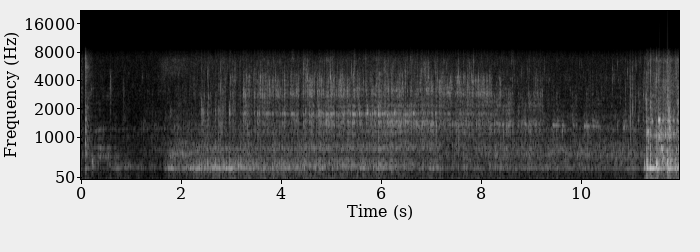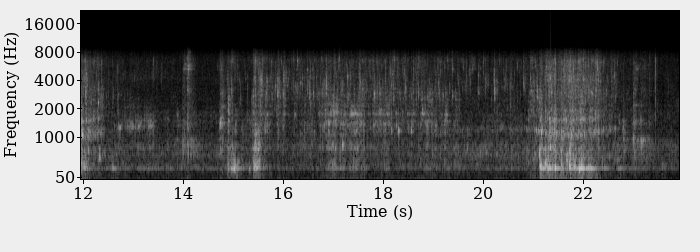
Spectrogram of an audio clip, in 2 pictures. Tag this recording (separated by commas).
Toilet flush, home sounds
